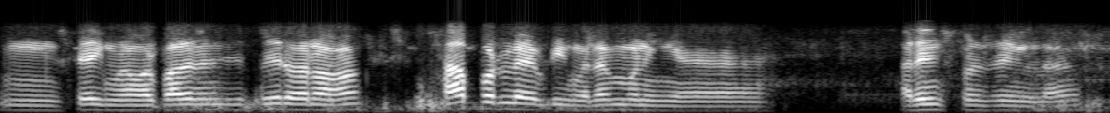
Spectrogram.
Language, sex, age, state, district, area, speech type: Tamil, male, 60+, Tamil Nadu, Mayiladuthurai, rural, conversation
